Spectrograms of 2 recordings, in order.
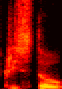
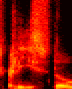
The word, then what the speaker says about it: Christo: consider that um um Chris Christo the the pronunciation is not Christo correct where the bat is Chris though because um he from he was from Bulgaria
